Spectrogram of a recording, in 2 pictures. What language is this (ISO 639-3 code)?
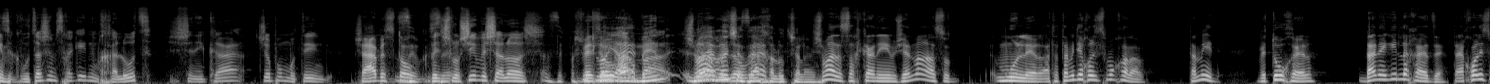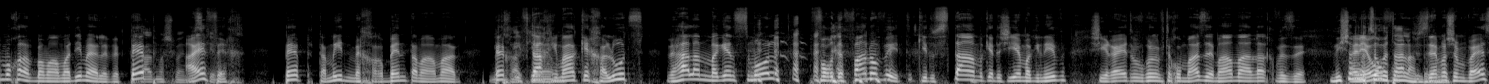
heb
